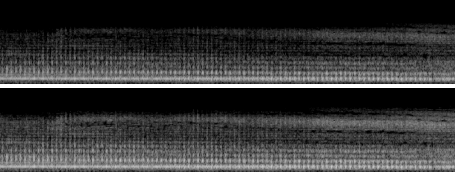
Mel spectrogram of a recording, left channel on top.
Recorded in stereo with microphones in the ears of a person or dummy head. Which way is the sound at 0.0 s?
30° right (ahead or behind).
